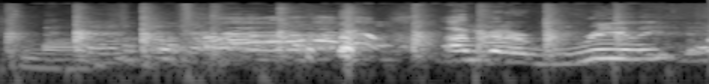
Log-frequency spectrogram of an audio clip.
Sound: applause from on-set crew

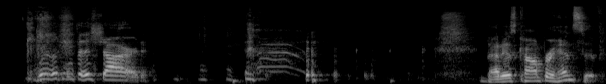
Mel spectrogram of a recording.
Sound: chuckles

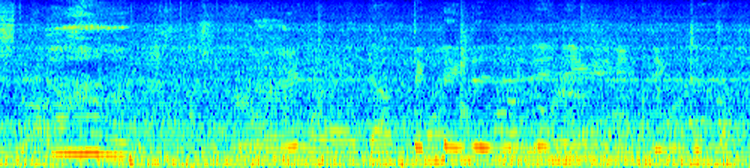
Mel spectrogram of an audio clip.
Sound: vocalizing

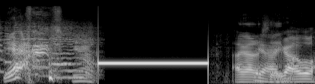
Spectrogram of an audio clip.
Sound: laughs; noise beeps

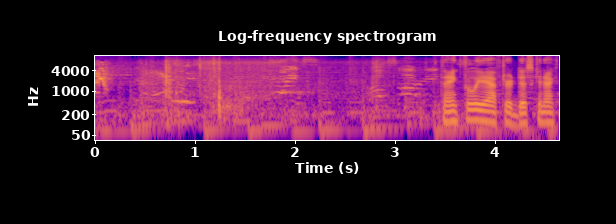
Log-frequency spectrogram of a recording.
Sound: children playing in the distance

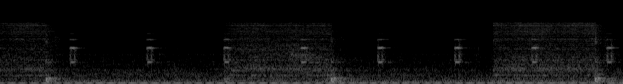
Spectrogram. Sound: air hissing; machine beeping

